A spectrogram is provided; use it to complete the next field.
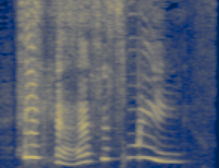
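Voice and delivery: put-on very high, slow, drawn-out girly female voice. Trying out whether they can do her voice, impression of her voice. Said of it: "I'm going to see if I can do it right now".

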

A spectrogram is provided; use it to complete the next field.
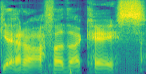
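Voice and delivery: plain reading voice

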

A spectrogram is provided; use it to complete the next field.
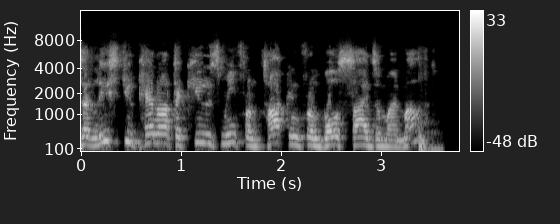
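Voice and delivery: put-on French-Canadian accent, politician voice. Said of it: "He talks like this".

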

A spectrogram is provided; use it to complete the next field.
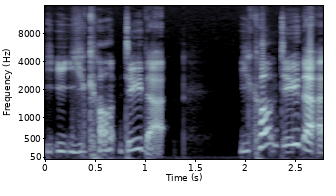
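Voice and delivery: loud, high, cracking, breaking cry. Reading a novel, Winston cries out on seeing the cage, in a high, cracked voice. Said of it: "he cried out in a high, cracked voice".

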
